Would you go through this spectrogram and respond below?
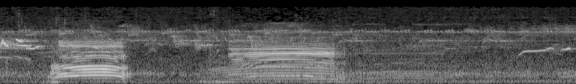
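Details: Grass-eating cattle low repeatedly: two strong, sustained moos about a second each, followed by a quieter, softer third moo. A continuous high-pitched insect drone and an occasional bird chirp sit underneath.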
